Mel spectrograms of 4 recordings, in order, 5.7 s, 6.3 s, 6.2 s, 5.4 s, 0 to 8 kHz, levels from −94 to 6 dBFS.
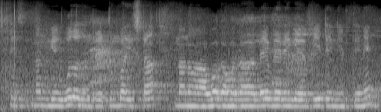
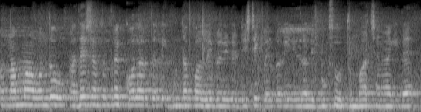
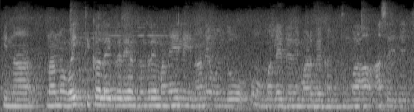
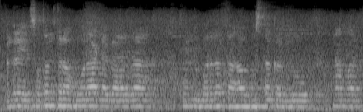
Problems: constant background noise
